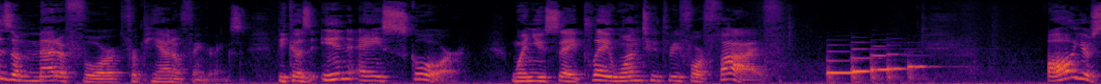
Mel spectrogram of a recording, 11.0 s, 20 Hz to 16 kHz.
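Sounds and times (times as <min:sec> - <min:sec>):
piano notes stepping upward: 0:08.2 - 0:09.6.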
